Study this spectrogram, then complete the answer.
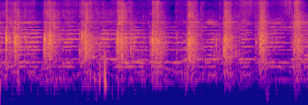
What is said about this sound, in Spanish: Fuertes esos aplausos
